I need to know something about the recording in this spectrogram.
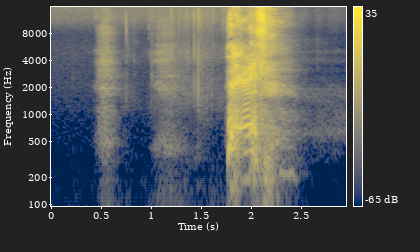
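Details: Person with a cold and sore throat from frequent sneezing: two soft in-breaths followed by one loud, explosive sneeze.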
